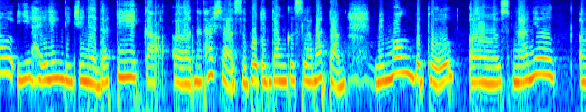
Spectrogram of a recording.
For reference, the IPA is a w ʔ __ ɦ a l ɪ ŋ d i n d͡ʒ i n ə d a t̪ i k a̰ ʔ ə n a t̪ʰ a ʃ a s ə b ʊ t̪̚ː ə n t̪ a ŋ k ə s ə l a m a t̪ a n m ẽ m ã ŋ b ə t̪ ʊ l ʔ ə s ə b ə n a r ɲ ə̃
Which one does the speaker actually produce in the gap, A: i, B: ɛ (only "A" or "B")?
A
